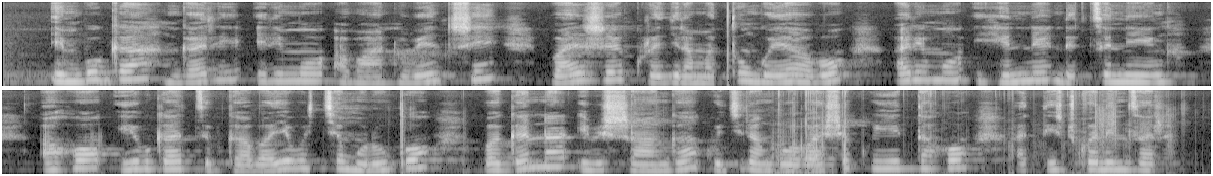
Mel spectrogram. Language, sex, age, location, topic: Kinyarwanda, female, 25-35, Huye, agriculture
